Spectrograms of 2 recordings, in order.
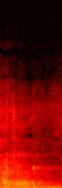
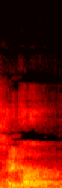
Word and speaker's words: Hajar: followers the story of Hajar, who is our mother. In English, often she's referred to as Hagar. We say Hajar, is how we pronounce her name.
